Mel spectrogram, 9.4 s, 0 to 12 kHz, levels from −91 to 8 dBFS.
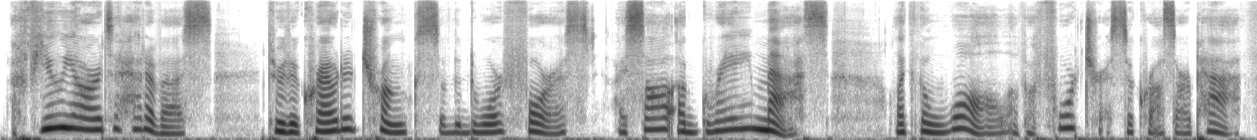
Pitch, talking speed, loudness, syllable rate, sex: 215 Hz, 180 wpm, -18 LUFS, 4.1 syllables/s, female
